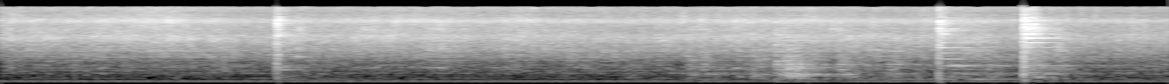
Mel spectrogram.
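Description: Onion paste sizzles and hisses steadily in hot oil with garlic, with a few sharp scrapes and knocks of stirring near the end, close and fairly loud.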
